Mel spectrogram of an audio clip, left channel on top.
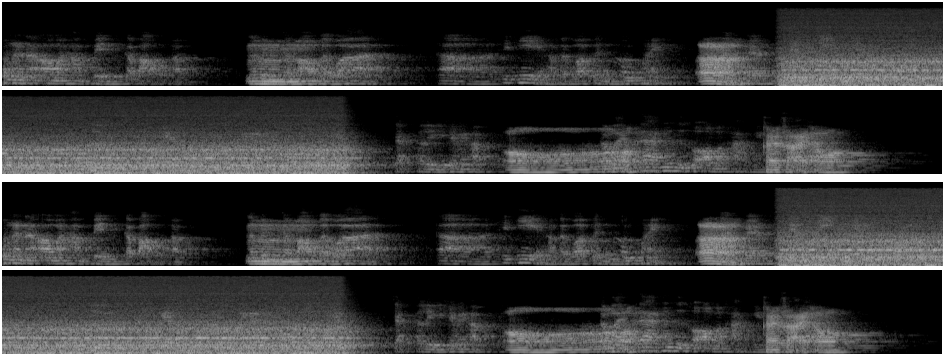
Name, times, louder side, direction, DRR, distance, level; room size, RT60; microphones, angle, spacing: voice 1, 0.0-1.8 2.4-3.8 4.3-6.7 7.2-12.9 13.3-14.5 15.4-17.1 17.4-17.7, right 1 dB, 90° right, -4 dB, 1.2 m, -36 dB
voice 2, 2.4-3.3 6.2-6.3 6.9-7.4 14.4-15.7 17.0-17.7, equal, 5° right, 2 dB, 0.4 m, -29 dB
sound 1, 7.7-12.8, equal, 35° right, 1.2 m, -25 dB
4.3 x 3.8 x 3.2 m, 1.4 s
head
